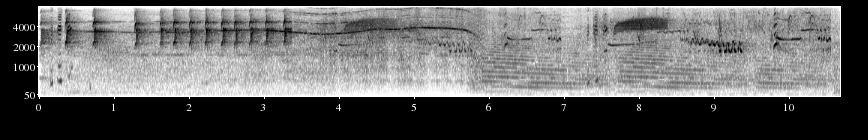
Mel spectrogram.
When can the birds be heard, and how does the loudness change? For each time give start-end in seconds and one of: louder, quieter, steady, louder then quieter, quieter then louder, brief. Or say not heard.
0.0-10.6 quieter then louder.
